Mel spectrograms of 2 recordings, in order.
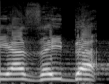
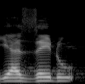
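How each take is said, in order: First: The name ends with an a vowel. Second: The name ends with a u vowel. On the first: "Yang kedua dibaca fathah" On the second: "Ini kalau antum baca dhammah"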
